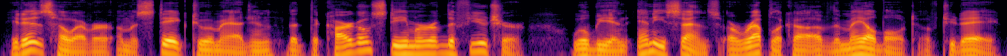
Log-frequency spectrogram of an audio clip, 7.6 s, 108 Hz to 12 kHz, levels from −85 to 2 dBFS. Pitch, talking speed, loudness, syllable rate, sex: 105 Hz, 220 wpm, -18 LUFS, 6.3 syllables/s, male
